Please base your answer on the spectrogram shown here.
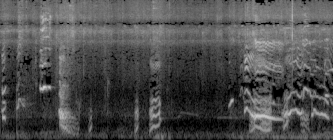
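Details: Female Redbone Coonhound puppies, almost six weeks old, at a breeder near Kingston, Ontario, Canada: scattered short yips and squeaks, then a longer wavering whine that slides down and levels off near the end.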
